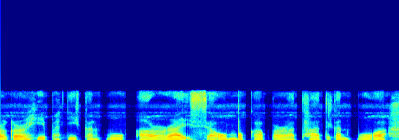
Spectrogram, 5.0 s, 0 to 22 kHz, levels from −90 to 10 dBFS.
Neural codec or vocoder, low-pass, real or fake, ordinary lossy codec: none; none; real; none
